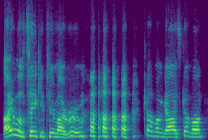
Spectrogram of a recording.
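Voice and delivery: high, theatrical proclamation with a put-on laugh; showy rogue herding his guests; Lucius, public announcement. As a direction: announce it high and slow, then laugh and urge them along.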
